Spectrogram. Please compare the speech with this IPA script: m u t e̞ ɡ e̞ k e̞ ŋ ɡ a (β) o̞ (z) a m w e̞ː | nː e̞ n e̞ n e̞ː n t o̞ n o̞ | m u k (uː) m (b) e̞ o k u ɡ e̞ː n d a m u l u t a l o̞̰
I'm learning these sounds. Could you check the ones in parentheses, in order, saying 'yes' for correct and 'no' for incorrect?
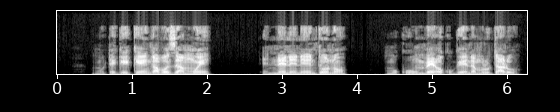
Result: yes, yes, yes, yes

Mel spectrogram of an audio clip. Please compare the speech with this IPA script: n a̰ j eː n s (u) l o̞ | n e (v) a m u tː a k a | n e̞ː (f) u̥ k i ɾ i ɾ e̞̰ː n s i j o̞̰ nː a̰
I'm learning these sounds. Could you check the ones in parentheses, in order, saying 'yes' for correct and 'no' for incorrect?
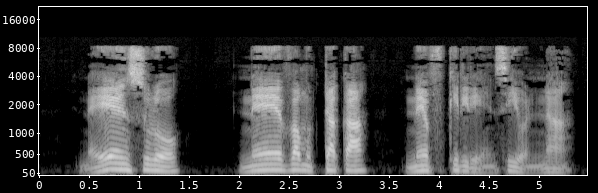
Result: yes, yes, yes

